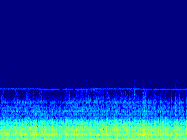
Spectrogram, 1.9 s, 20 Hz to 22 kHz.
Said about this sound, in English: This show is called Avant-Garbage, and we are listening to an extreme thunderstorm and what it sounds like to drive a 2001 Honda Insight through the National Radio Quiet Zone.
